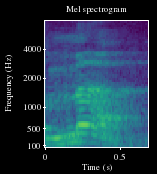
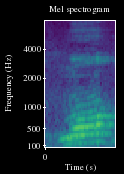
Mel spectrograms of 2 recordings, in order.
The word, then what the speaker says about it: mr: So, the glyph for pyramid, phonetically, how you pronounce it was mer or more.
